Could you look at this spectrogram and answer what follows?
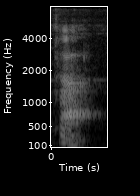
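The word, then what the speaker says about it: ت: Kemudian huruf yang ketiga, huruf ta. Lidah menempel di gusi atas. Ta. Lidah tidak boleh keluar. Ta. Ta. Bukan huruf T tapi ta.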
